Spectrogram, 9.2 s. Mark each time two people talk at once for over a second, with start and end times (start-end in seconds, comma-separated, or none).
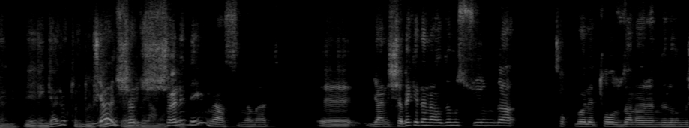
1.2-2.5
